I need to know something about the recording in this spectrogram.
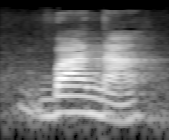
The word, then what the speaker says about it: van a: vamos a vamos a van a decimos van a van a y esta también se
